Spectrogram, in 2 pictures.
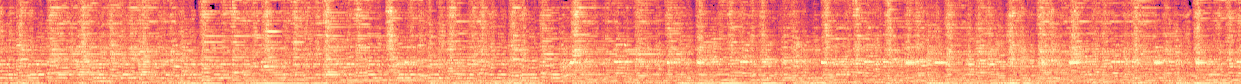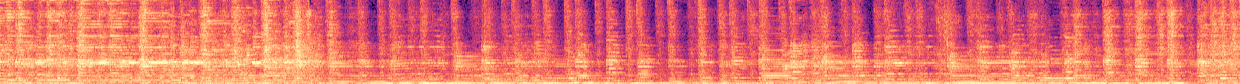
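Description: An octave mandolin and an acoustic guitar playing a tarantella as a duet, a melody of plucked notes over a guitar accompaniment. About twenty seconds in, the playing turns to sharper, rhythmic strokes.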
